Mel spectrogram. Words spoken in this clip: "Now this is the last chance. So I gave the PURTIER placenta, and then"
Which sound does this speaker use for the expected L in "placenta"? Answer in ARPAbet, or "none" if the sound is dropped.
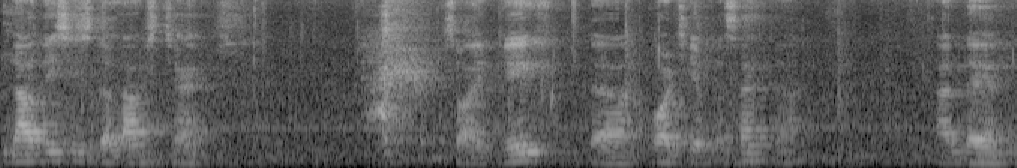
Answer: none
